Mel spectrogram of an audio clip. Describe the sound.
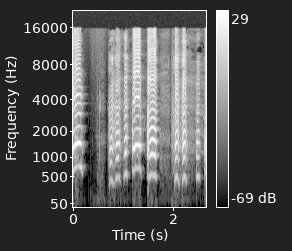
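A voice does a shrill, cartoonish Woody Woodpecker laugh: a high, warbling opening note, then a rapid run of staccato, sing-song hoots in uneven bursts with short gaps.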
